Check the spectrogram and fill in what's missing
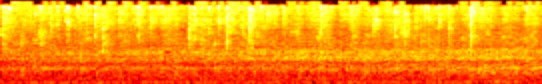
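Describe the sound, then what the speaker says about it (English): Light rain falls steadily on a forest trail in North Carolina, a continuous soft hiss of drops pattering on leaves and surfaces, even and close all around, with no voices. "It's not raining hard by any means, but water is definitely falling from the sky."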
